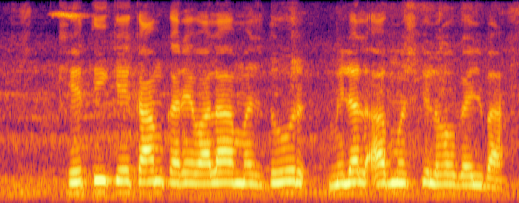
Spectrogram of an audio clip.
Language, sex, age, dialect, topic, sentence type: Bhojpuri, male, 18-24, Northern, agriculture, statement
